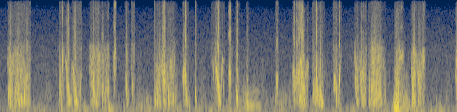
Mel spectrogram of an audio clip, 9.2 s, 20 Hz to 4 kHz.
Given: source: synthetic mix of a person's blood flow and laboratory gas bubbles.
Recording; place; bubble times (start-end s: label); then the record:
Doppler ultrasound of blood flow; subclavian vein
0.14-0.62 s: bubbles
1.18-1.65 s: bubbles
1.78-2.19 s: bubbles
2.25-2.33 s: bubbles
2.49-2.58 s: bubbles
2.62-2.70 s: bubbles
3.09-3.55 s: bubbles
3.64-3.78 s: bubbles
3.90-3.94 s: bubbles
4.22-4.50 s: bubbles
4.56-4.65 s: bubbles
4.71-4.79 s: bubbles
4.92-4.99 s: bubbles
5.50-5.58 s: bubbles
5.85-6.18 s: bubbles
6.24-6.49 s: bubbles
6.66-6.83 s: bubbles
7.08-7.72 s: bubbles
7.89-8.08 s: bubbles
8.21-8.52 s: bubbles
9.10-9.16 s: bubbles
From the record:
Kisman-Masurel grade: 243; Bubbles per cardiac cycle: several, 3 to 8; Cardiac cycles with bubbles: 100%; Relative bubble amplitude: loud (0.450 to 0.775); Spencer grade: 3 (all of the cardiac periods contain showers or single bubble signals, but not dominating or overriding the cardiac motion signals); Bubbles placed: anywhere in the cardiac cycle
